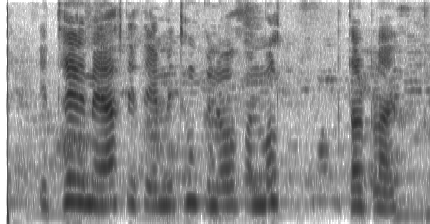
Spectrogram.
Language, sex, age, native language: Icelandic, female, 12, Icelandic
